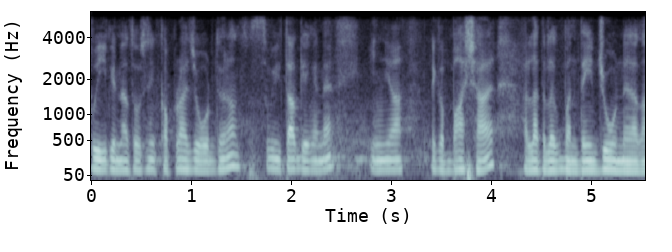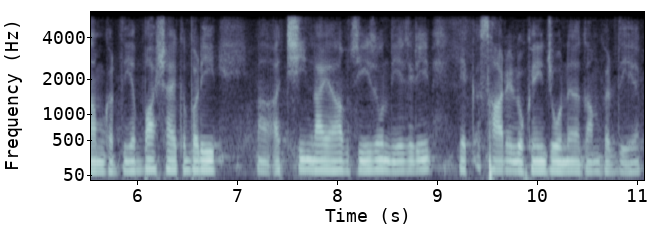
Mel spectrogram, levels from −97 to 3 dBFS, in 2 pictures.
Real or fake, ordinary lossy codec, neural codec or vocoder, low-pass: fake; none; codec, 16 kHz, 2 kbps, X-Codec, HuBERT features, trained on LibriSpeech; 5.4 kHz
